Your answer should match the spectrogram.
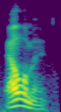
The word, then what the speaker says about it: LMNT: And that's why today's video is sponsored by Element, pronounced Element, just like it looks.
